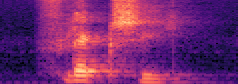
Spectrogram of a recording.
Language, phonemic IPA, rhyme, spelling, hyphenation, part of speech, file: Dutch, /ˈflɛk.si/, -ɛksi, flexie, flexie, noun, Nl-flexie.ogg
- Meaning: 1. inflection, flexion 2. flexion (bending)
